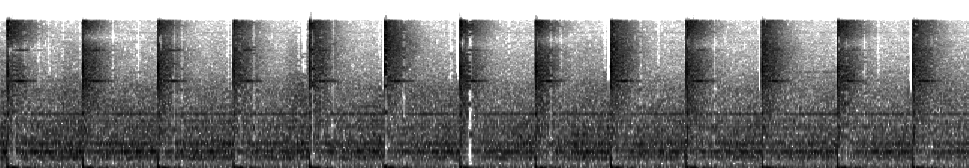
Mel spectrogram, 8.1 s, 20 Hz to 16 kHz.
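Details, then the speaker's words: Sharp, evenly spaced snapping clicks, about 95 a minute, over a low machine hum: Nd:YAG Q-switched laser pulses during R20 tattoo removal on a male patient's third sitting, lying comfortably without anesthesia or pain, white spots appearing. "This is the NDI Q-switch laser being done on this tattoo. It has got no pain and patient is very comfortable."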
